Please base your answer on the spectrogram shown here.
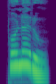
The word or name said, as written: ಪೊಣರ್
